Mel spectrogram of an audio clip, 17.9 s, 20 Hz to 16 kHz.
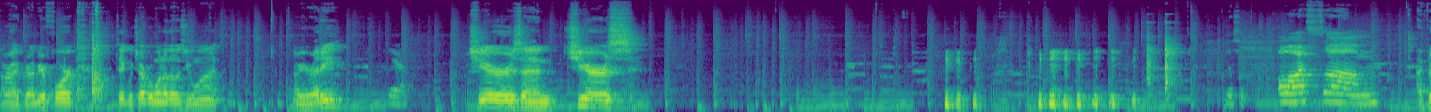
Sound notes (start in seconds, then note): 10.1 chewing; 11.8 laughing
